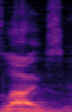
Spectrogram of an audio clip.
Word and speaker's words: lives: Itu bacanya bukan lives guys, lives. Itu jamaknya dari LIFE. Kalau LIFE kan life ya, kehidupan. Kalau jamak dia lives, pakai V ya, berubah V. Jangan sampai ketukar sama yang tinggal.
